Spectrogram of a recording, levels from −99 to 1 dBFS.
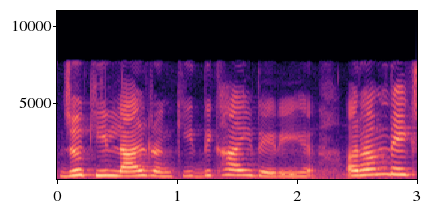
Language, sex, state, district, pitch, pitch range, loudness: Hindi, female, Chhattisgarh, Bastar, 320 Hz, 285-350 Hz, -16 LUFS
